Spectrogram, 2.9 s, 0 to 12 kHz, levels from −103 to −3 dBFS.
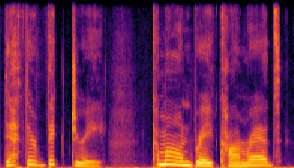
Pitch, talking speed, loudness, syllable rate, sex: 230 Hz, 145 wpm, -15 LUFS, 5.1 syllables/s, female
